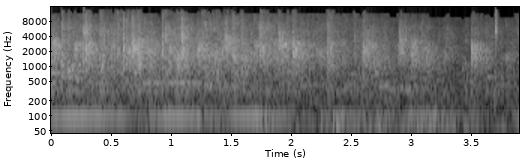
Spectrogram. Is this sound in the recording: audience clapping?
yes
